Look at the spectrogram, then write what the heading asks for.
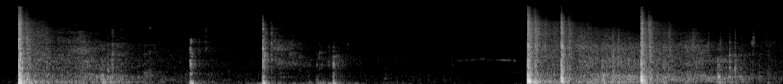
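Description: Aerial firework shells bursting: sharp bangs, each trailing off with a rumbling decay. One big bang opens, three smaller ones follow over the next few seconds, then after a brief lull a quick run of three or four bangs comes near the end.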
